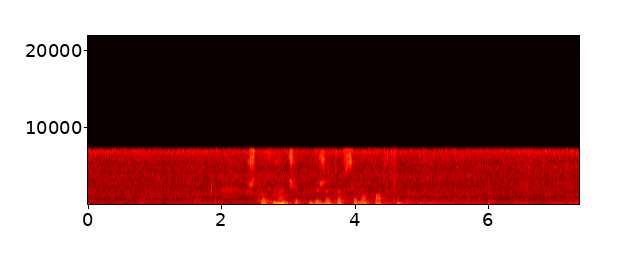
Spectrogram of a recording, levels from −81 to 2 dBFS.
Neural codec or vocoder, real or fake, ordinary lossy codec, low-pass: vocoder, 44.1 kHz, 80 mel bands, Vocos; fake; none; 7.2 kHz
